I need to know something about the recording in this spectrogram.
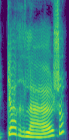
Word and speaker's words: carrelage: lieu de crissement et le carelage on dit carelage mais ça s'écrit avec un e d'accord là g e c'est je mais on ne va pas prononcer le e le carlage ettin ce l le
